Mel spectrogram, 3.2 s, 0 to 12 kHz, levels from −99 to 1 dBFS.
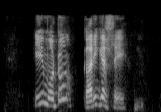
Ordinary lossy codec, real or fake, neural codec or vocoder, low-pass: AAC, 64 kbps; fake; codec, 16 kHz, 4.8 kbps, FACodec; 7.2 kHz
